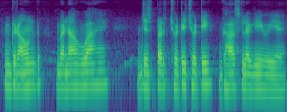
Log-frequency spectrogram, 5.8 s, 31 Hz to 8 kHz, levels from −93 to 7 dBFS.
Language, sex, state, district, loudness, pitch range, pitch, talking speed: Hindi, male, Uttar Pradesh, Lucknow, -19 LUFS, 105-120 Hz, 115 Hz, 125 wpm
